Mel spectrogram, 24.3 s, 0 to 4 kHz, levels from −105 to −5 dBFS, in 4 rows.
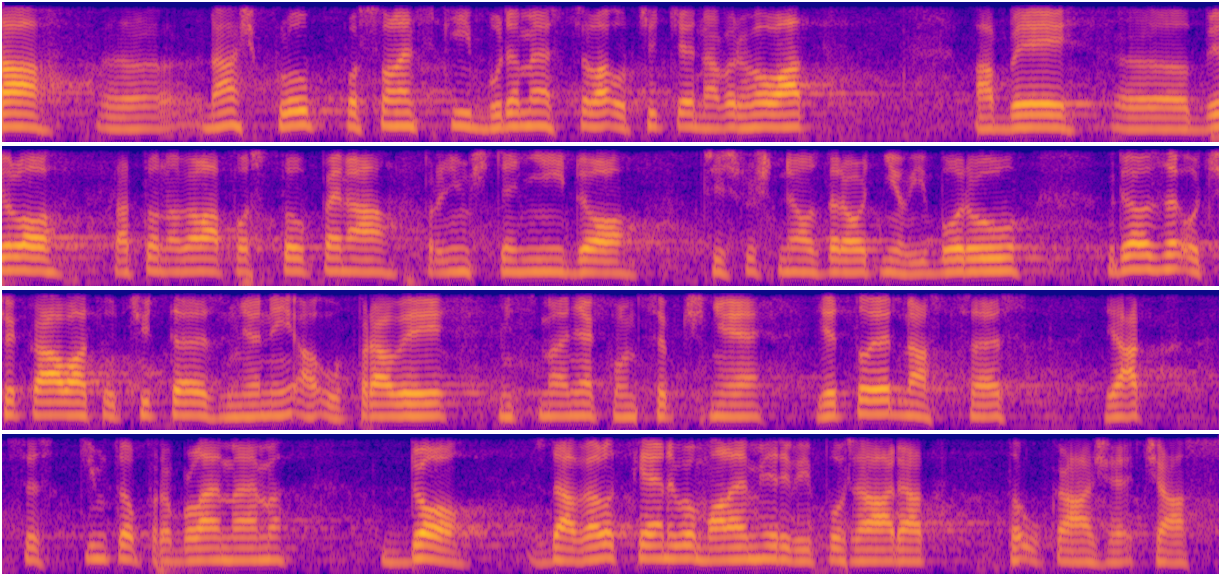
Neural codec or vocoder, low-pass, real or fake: codec, 24 kHz, 6 kbps, HILCodec; 3.6 kHz; fake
